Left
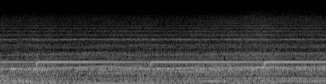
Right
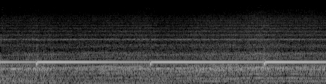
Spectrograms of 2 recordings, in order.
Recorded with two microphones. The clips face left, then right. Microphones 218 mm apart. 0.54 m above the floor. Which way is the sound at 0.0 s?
20° left (ahead or behind).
